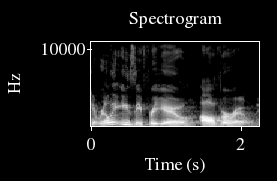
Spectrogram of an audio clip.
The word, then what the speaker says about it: Alvöru: really easy for you, Alvöru. It's very easy to pronounce, and it's actually an Icelandic word. And if you really want to hear it in the accent, just go to Google Translate.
